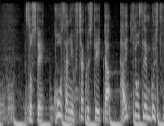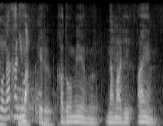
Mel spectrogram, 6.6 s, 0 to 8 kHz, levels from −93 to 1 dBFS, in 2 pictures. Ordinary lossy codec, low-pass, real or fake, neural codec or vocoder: none; 7.2 kHz; fake; codec, 44.1 kHz, 7.8 kbps, DAC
